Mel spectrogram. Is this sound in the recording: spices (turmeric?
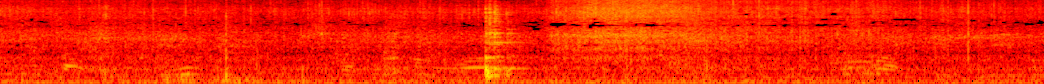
yes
